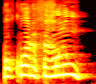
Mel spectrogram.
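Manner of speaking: high and ringing, challenge them; preacher challenging the congregation, voice leaping high; pointed rhetorical question. Acted. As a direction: throw the question out to the hall.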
